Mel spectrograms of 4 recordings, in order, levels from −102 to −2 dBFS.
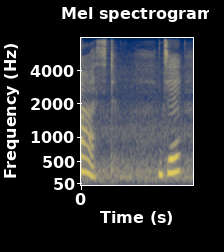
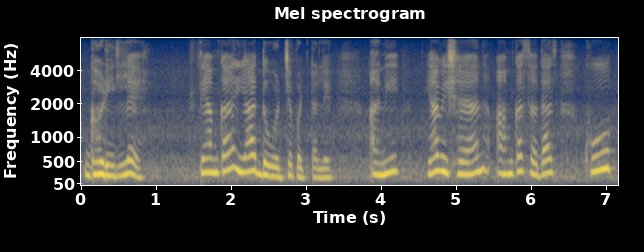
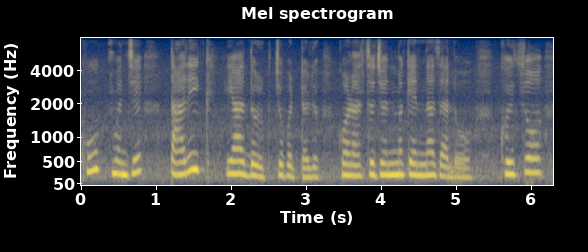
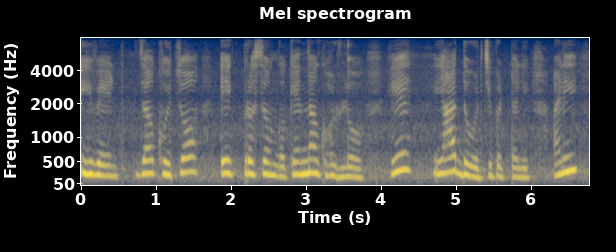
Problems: background sounds at intervals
